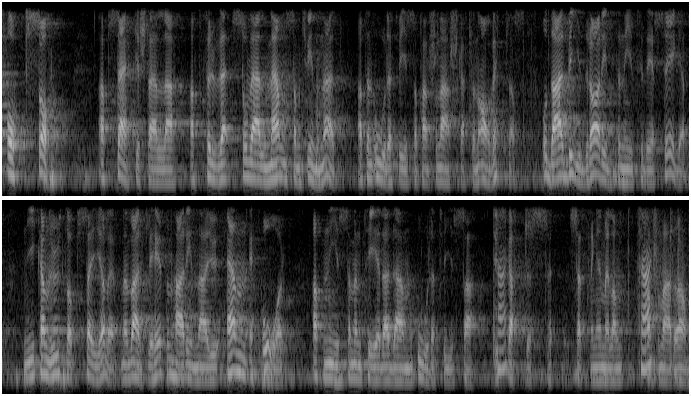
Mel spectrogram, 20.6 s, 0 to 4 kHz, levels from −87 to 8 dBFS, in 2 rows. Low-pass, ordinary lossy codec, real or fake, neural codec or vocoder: 3.6 kHz; none; real; none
